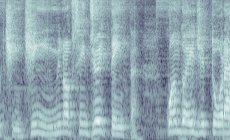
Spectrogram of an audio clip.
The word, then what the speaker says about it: Tintin: o nome dele então nem fala tantan a gente fala Tintim que é como tá escrito então no original se escreve Tim Tim e se fala tam tam mas no Brasil se escreve e se fala tim-tim vocês podem me perguntar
